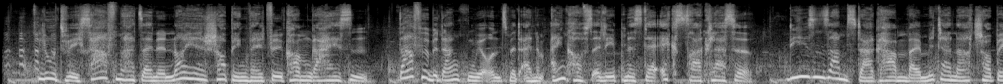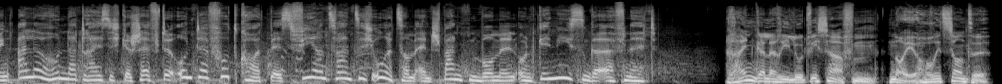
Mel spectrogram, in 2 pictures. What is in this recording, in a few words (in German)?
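off, sprecher; LOFT VOICES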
